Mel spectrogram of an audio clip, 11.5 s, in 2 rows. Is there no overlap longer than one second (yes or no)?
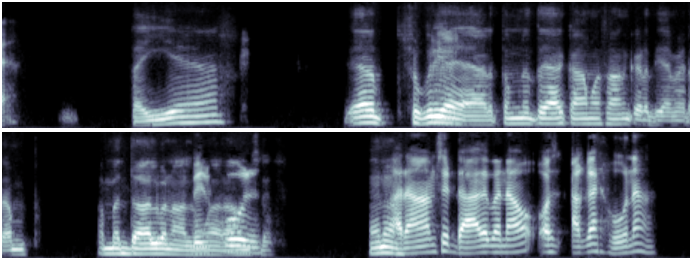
yes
